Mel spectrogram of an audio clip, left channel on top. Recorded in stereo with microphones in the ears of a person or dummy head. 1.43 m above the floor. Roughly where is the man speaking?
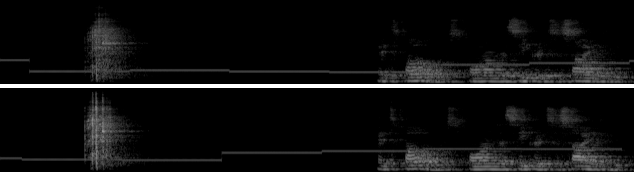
Right.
